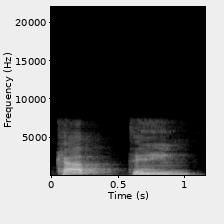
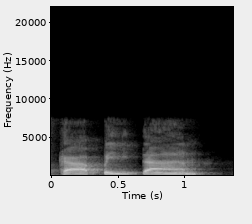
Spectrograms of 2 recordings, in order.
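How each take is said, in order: First: Captain as CAP-tin, falling; Captain with no middle vowel, pitch dropping; two English syllables. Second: Capitán slowly as ca-pi-tán; Capitán stretched over three syllables; three Spanish syllables. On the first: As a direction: break Captain into just two beats, lower. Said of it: "En inglés solo son dos". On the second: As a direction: spell out Capitán beat by beat. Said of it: "En español sí hay tres sílabas". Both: Shown as a demonstration.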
